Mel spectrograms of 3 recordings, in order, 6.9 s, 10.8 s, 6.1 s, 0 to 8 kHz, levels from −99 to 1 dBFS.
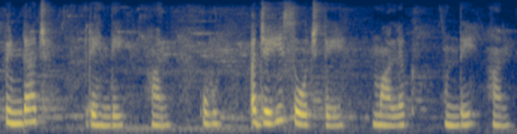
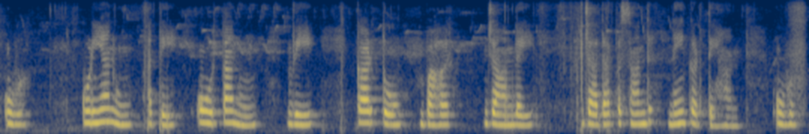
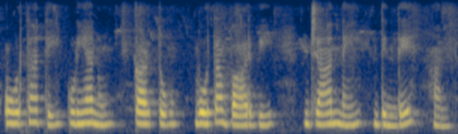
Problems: background sounds at intervals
